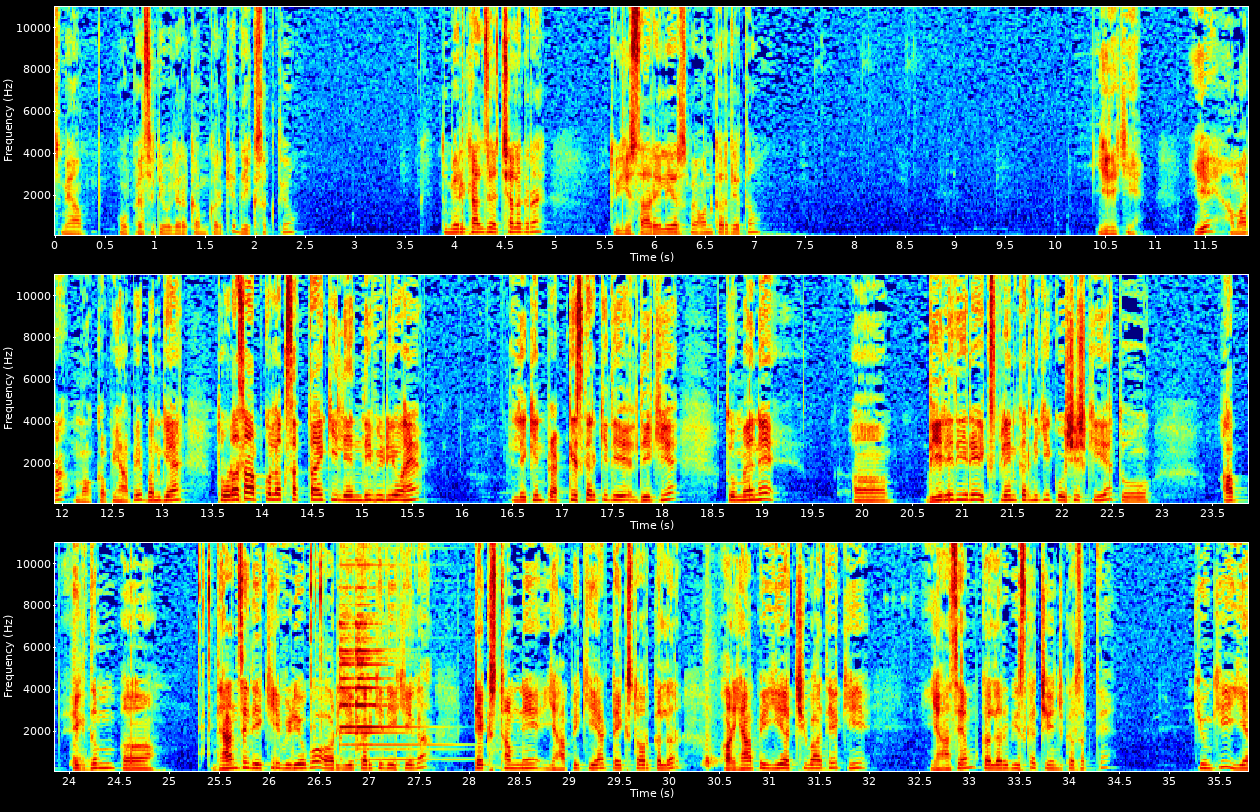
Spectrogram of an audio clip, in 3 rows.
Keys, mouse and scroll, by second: 4.1-4.4 scroll down 1, 5.9 click, 8.7-9.7 scroll up 1, 12.7 ctrl+=, 14.2 click, 32.0 click.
